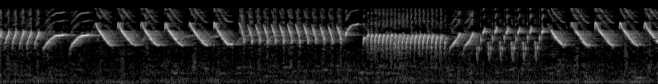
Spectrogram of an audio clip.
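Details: Training song from a singing-contest champion canary: quick descending slurred notes in rolled series, a buzzy sustained mid-pitched passage, then renewed fast trills, loud and continuous.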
